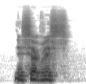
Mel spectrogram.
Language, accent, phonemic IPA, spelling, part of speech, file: French, Canada, /de.sɛʁ.vis/, desservisses, verb, LL-Q150 (fra)-desservisses.wav
- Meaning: second-person singular imperfect subjunctive of desservir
